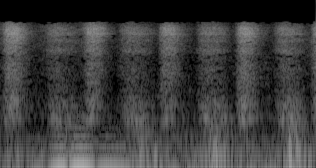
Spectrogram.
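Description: Heavy, forceful breathing during a breathing exercise, a series of quick, strong breaths in a fairly steady rhythm, each one a short breathy rush of air, with no talking.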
